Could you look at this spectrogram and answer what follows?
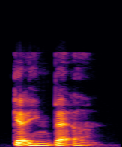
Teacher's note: glottal replacement of t between vowels is not generally accepted as RP.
